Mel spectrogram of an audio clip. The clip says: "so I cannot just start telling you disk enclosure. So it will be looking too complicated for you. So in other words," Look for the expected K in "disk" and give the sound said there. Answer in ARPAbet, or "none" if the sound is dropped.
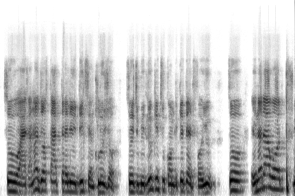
none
